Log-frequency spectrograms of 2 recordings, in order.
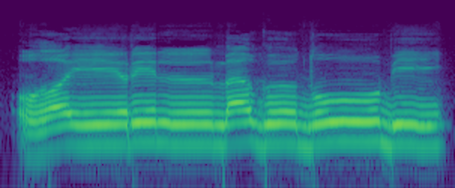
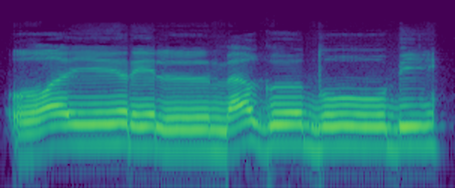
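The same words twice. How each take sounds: The two takes are said the same way.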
